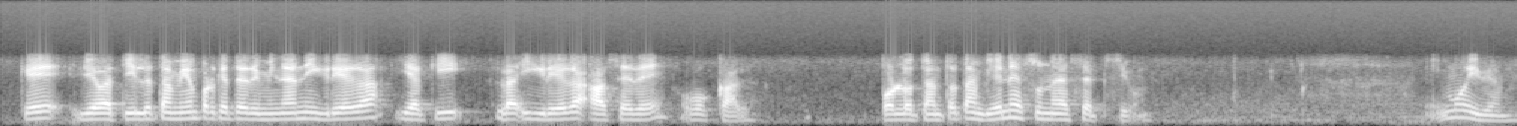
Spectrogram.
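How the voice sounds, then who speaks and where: Man teaching a spelling lesson over a tinny line. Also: on the high side. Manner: explains step by step, with frequent hesitations and restarts. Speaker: Spanish teacher. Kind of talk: classroom lesson on spelling rules. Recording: tinny phone-like recording.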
